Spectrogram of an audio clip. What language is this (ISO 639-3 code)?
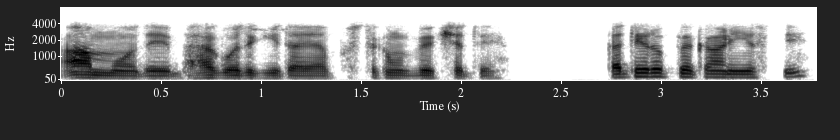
san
